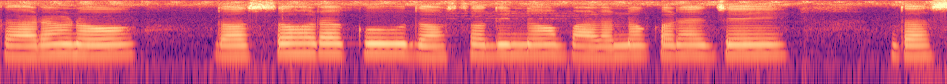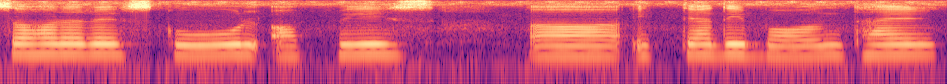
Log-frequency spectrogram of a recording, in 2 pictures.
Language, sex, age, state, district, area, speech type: Odia, female, 18-30, Odisha, Cuttack, urban, spontaneous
